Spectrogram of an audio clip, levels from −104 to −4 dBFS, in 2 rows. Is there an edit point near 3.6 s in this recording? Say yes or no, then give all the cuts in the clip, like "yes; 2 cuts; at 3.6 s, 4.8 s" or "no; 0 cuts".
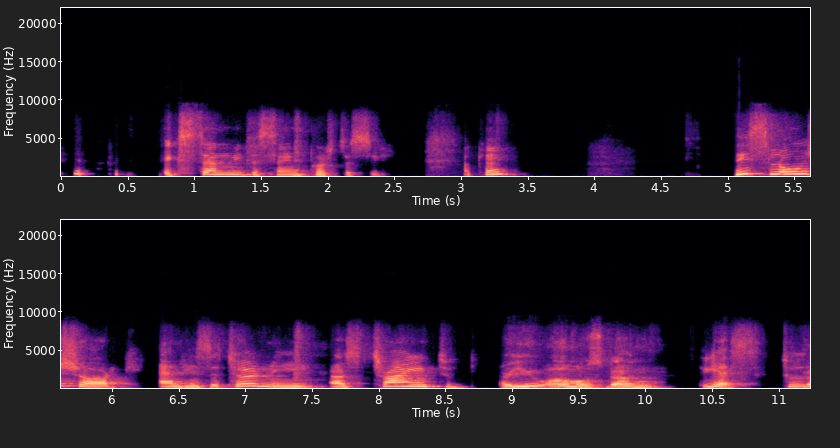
no; 0 cuts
